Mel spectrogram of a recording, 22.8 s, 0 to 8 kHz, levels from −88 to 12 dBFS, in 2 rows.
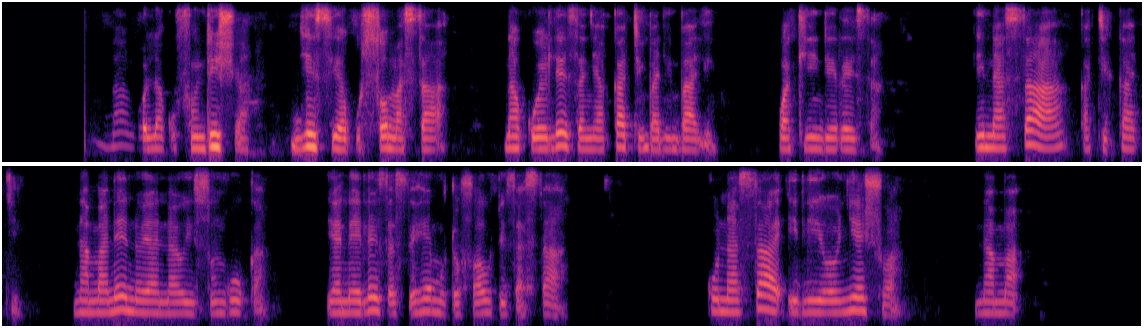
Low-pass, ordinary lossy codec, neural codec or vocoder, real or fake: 7.2 kHz; Opus, 16 kbps; codec, 44.1 kHz, 7.8 kbps, DAC; fake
